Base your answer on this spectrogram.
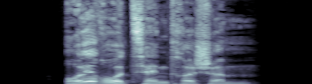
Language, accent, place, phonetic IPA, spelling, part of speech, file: German, Germany, Berlin, [ˈɔɪ̯ʁoˌt͡sɛntʁɪʃm̩], eurozentrischem, adjective, De-eurozentrischem.ogg
- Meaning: strong dative masculine/neuter singular of eurozentrisch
